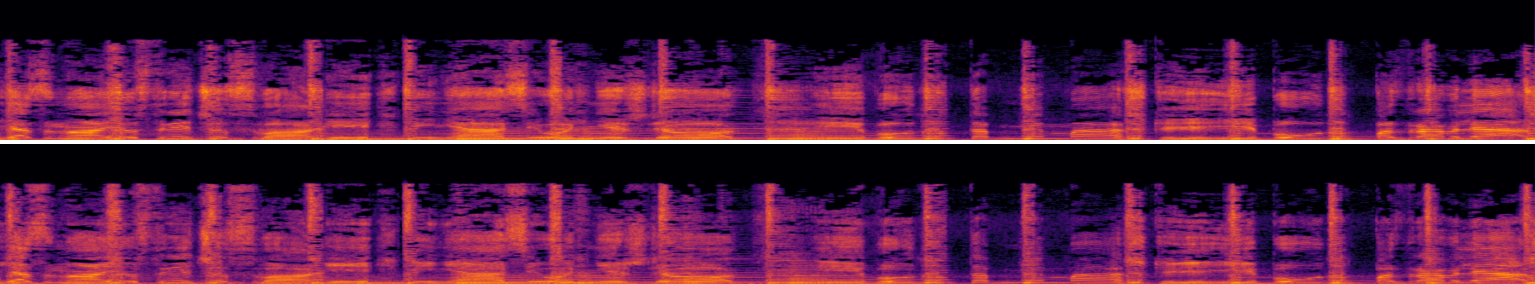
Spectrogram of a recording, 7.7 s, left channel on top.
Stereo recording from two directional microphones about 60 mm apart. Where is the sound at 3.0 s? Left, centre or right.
Left.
